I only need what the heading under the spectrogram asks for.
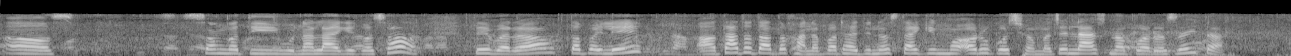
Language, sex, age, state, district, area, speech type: Nepali, female, 18-30, West Bengal, Alipurduar, rural, spontaneous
